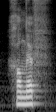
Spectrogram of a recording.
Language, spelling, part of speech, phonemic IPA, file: Dutch, gannef, noun, /ˈɣɑ.nəf/, Nl-gannef.ogg
- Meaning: thief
